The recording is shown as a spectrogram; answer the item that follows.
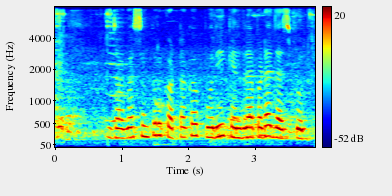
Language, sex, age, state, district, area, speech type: Odia, female, 30-45, Odisha, Jagatsinghpur, rural, spontaneous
